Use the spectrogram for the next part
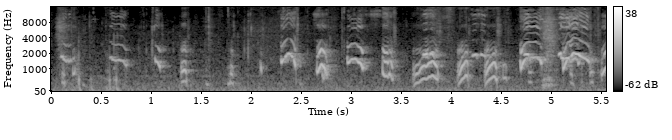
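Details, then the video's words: Miniature Pinscher puppies at three weeks, just becoming alert and finding their voices, give sharp yips that turn into loud, arching whines. The whines swoop up and down and come in quick, uneven bursts, growing stronger toward the end. "Miniature pinscher puppies 3 weeks old we are finding our voices"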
